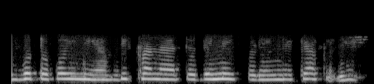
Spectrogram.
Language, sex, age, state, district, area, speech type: Hindi, female, 45-60, Rajasthan, Jodhpur, urban, conversation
